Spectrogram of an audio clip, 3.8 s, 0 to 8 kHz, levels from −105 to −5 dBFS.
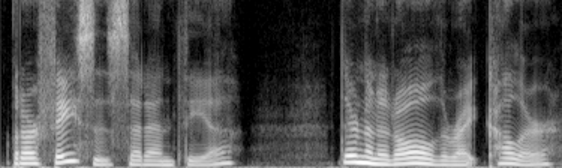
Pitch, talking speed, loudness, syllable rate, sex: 230 Hz, 190 wpm, -17 LUFS, 5.5 syllables/s, female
